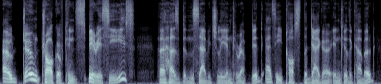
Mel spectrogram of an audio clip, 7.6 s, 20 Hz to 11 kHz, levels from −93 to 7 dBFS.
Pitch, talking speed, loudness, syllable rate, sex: 100 Hz, 135 wpm, -21 LUFS, 4.5 syllables/s, male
